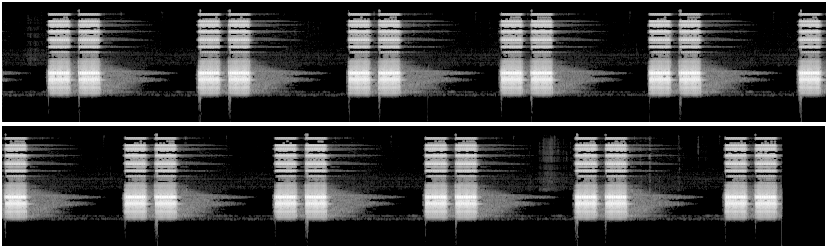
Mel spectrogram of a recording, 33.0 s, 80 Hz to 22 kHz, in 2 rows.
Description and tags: Telephone Ring UK 3b
A stereo recording of an UK telephone ringing (cut to loop). Rode NT 4 > FEL battery pre-amp > Zoom H2 line in
ring, uk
